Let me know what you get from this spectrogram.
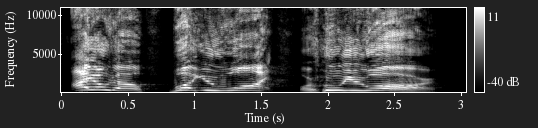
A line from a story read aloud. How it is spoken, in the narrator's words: Joe shouted angrily into the phone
